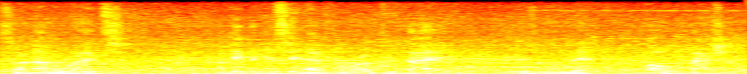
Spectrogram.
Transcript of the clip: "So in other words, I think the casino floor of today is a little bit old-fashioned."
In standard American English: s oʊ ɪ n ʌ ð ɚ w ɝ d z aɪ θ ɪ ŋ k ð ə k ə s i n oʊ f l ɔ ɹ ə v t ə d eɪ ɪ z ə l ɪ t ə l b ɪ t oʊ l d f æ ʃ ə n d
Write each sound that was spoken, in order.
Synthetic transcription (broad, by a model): s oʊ ɪ n ʌ ð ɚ w ɝ d z aɪ θ ɪ ŋ k ð ə k ə s i n oʊ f ɔ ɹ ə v t ə d eɪ ɪ z ə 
